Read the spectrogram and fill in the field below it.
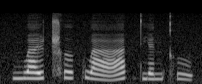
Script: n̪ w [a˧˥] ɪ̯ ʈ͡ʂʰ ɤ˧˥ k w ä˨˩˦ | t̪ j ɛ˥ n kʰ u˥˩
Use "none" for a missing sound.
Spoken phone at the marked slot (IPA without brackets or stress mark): a˧˥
